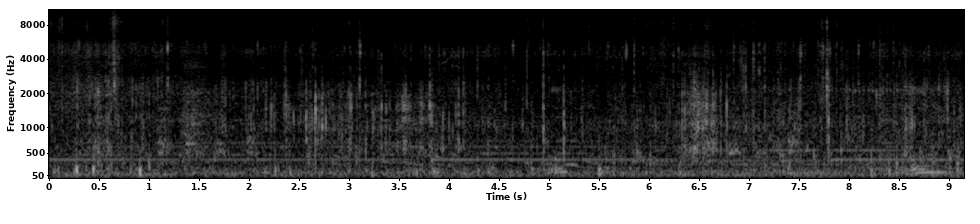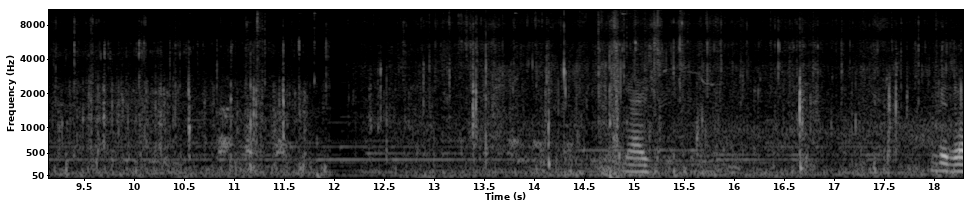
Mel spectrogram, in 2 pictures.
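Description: Goats crowding and jostling at a feeding bucket: a dense patter of small knocks and clicks from their hooves, heads and the bucket as they push in to eat.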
